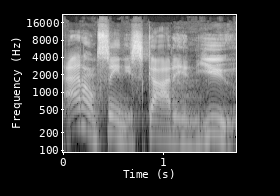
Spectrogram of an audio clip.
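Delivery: put-on thick Southern accent. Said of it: "who had a very heavy Southern accent".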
